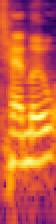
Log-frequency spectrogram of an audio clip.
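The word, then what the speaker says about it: Temu: cheap cost uh goods from China is it pronounced teu I didn't know that I I always say teu t it's TAMU but honestly you know we still call it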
